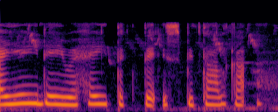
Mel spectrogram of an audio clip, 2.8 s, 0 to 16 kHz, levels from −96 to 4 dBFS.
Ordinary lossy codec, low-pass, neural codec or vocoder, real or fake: none; 7.2 kHz; none; real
